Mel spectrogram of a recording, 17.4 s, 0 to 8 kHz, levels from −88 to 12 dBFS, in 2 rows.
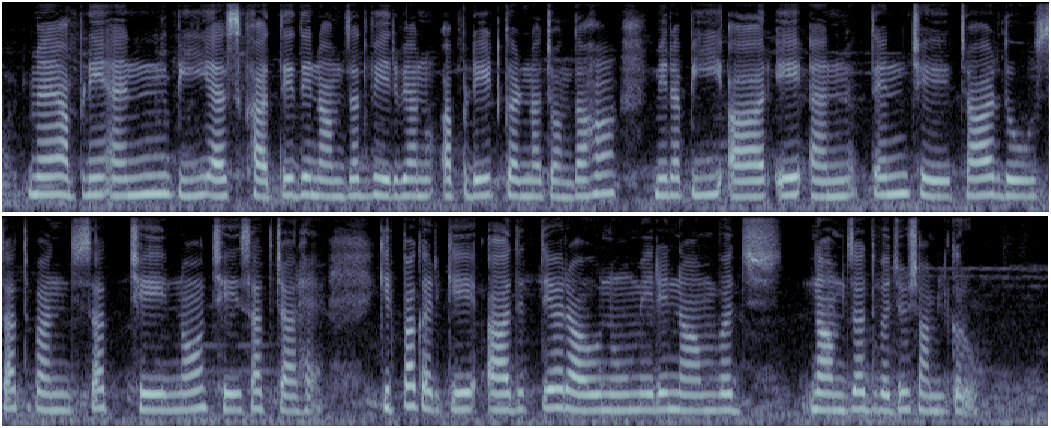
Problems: background conversations at intervals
